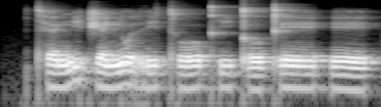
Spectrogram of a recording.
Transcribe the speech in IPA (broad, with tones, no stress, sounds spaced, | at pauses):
tʰ ɛ˨ ŋ i˦ t͡ʃ ɛ˨ ɲ o˦˨ r i˨ tʰ oː˨˦ kʰ i˨˦ kʼ o˨˦ kʼ eː˦ | eː˨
